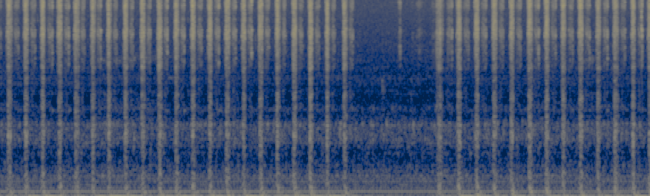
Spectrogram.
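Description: Felting needle stabbing rapidly into wool roving on felt over a felting mat: an even run of short, sharp pokes, several a second, that stops for about a second just past halfway and then picks up again.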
